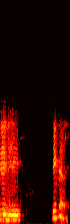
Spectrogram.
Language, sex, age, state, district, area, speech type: Urdu, male, 18-30, Uttar Pradesh, Rampur, urban, conversation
